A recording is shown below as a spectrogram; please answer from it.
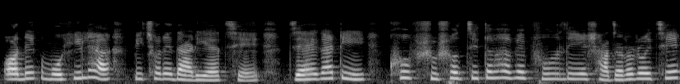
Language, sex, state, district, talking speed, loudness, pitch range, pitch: Bengali, female, West Bengal, Malda, 115 wpm, -19 LUFS, 235-280 Hz, 250 Hz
